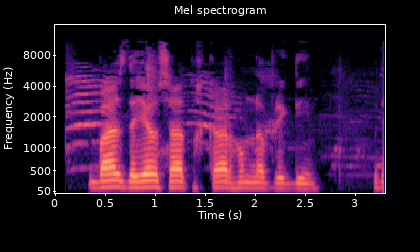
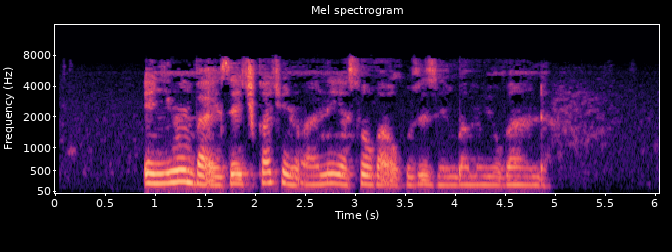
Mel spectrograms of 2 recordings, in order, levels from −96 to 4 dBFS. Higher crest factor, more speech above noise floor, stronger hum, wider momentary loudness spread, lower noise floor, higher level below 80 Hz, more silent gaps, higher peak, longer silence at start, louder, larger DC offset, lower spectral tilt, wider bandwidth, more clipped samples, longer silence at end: about the same, 18 dB vs 16 dB; second, 33 dB vs 47 dB; neither; about the same, 14 LU vs 14 LU; second, -53 dBFS vs -63 dBFS; about the same, -64 dBFS vs -60 dBFS; neither; about the same, -2 dBFS vs -2 dBFS; second, 0.1 s vs 0.9 s; second, -21 LUFS vs -17 LUFS; neither; first, -5.5 dB/octave vs -4 dB/octave; first, 11 kHz vs 8 kHz; neither; second, 0 s vs 1.15 s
